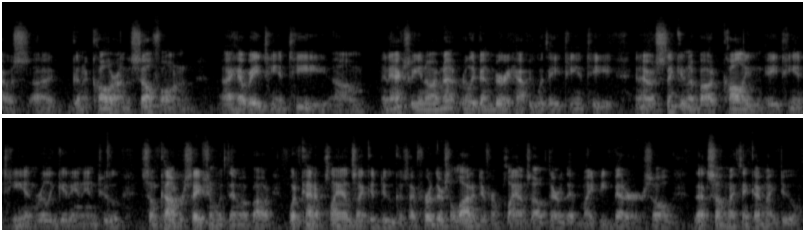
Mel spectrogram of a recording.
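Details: Acted client demonstrating tangential form of thought, digressing from the central idea and never returning; tangential speech (acted).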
